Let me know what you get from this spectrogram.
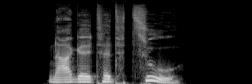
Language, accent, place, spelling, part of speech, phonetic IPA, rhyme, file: German, Germany, Berlin, Nagern, noun, [ˈnaːɡɐn], -aːɡɐn, De-Nagern.ogg
- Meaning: dative plural of Nager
